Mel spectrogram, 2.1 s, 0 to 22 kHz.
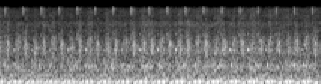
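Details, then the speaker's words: Toyota 22RE engine, not started for 3–4 weeks, fresh fuel, good battery just swapped in, check engine codes 31 and 24 for the air flow meter: lumpy idle with a rhythmic pulsing throb and uneven beats; engine shakes with a clear misfire. "shaking like crazy. Yeah, it's definitely got a miss in it."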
